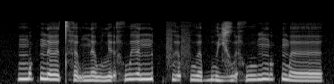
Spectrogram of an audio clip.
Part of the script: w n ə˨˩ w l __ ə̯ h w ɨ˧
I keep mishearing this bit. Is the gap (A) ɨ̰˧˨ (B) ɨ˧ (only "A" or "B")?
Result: A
